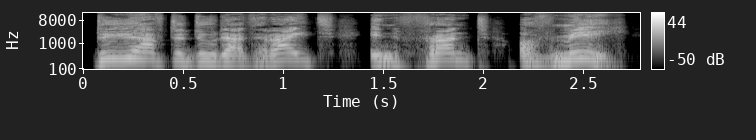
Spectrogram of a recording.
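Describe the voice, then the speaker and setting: An actor playing a learned, courteous physician from Mali in a video game, a husky voice and measured, formal phrasing. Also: male voice, high voice, expressive, fairly bright tone, dry recording, studio quality. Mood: alarmed, outraged. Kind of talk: video game character dialogue.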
